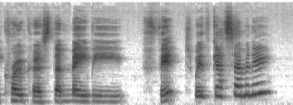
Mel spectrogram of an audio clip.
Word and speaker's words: Gethsemane: There's a song in it called Gethsemane.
